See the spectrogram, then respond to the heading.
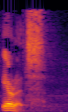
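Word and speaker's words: Eretz (ארץ): But what I'm interested in is this little, in Hebrew, a three-letter word that we pronounce Eretz.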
